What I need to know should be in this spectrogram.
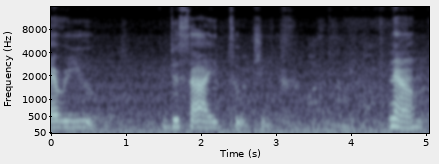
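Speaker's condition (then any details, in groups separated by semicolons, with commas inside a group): Cerebral palsy; sounds out of breath after therapy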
